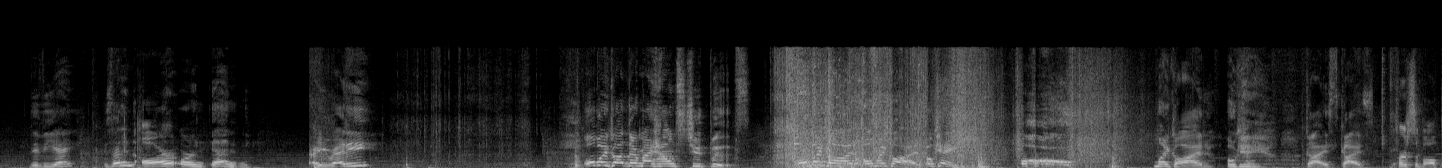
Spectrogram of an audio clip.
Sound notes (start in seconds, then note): none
